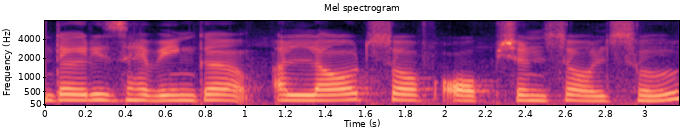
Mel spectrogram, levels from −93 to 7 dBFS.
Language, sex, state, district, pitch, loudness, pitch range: English, female, Haryana, Jhajjar, 190 Hz, -14 LUFS, 185-200 Hz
